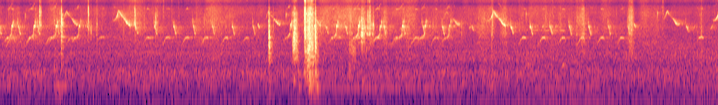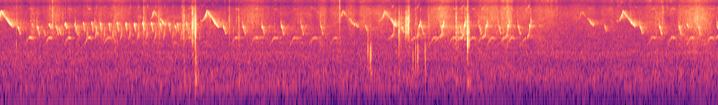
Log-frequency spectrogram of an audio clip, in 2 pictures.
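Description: Birds chirping again and again in quick series of short notes, some rising in pitch, over a steady outdoor hiss. A sharp knock comes about six seconds in and another just after eighteen seconds.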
